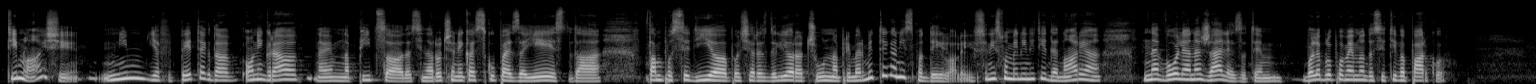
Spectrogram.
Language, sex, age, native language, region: Slovenian, female, 18-29, Serbian, Drava region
